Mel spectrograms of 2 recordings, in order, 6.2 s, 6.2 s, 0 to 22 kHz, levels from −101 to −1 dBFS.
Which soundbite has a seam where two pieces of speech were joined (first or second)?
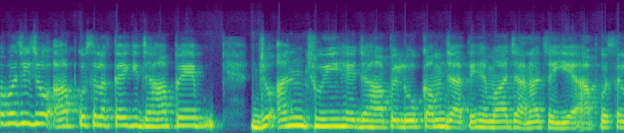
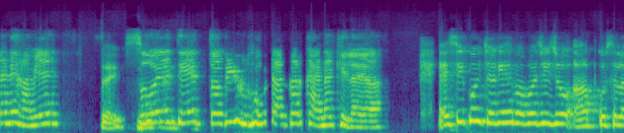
second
